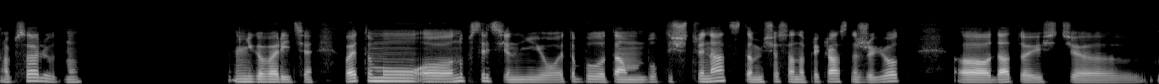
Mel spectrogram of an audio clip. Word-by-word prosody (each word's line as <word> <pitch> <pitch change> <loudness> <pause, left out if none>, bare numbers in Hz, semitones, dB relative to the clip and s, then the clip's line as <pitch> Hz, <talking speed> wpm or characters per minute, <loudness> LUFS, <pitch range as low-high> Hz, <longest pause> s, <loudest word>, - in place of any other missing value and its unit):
Абсолютно. 120 -3 -2 1.5
Не 130 0 -2
говорите. 120 -2 +1 0.3
Поэтому, 150 -3 +3
э, - - -3
ну 160 - -1
посмотрите 150 -7 -3
на 110 - -4
неё. 110 -1 -4
Это 125 - -6
было 125 -1 -2
там 110 -1 +1
в - - -11
двух 120 -1 -10
тыще 130 - 0
тринадцатом, 130 -4 +1
и - - -6
щас 130 +1 -5
она 115 -2 0
прекрасно 120 0 0
живет, 115 +7 -1 0.6
э, 110 -1 +6
да 115 +3 +5
то 105 - -3
есть, 110 +1 -4
э, - - -1
м. 100 -1 -5
120 Hz, 140 wpm, -24 LUFS, 110-130 Hz, 1.5 s, э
